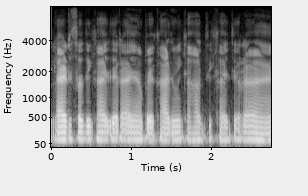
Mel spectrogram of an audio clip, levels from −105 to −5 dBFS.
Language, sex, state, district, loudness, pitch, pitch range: Hindi, male, Haryana, Charkhi Dadri, -20 LUFS, 105 Hz, 105-110 Hz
